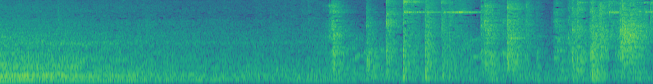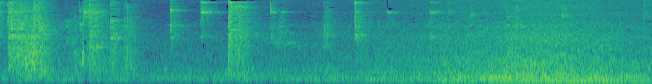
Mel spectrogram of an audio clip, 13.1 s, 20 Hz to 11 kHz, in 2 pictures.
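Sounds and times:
metal tools clinking in tray: 3.2s - 13.0s.

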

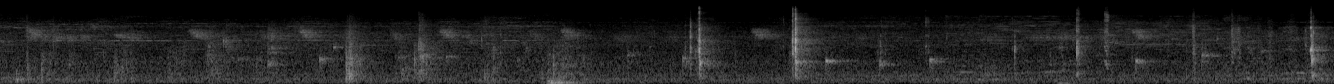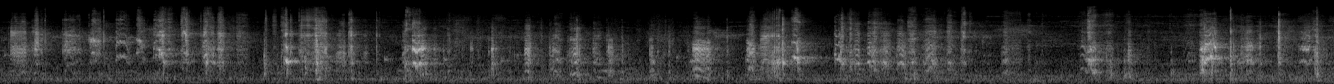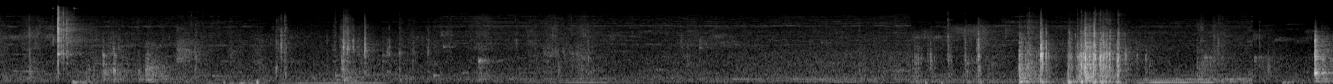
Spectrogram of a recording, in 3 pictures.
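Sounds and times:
rubber and plastic parts squeaking: 12.4s - 31.4s, 35.7s - 39.2s.

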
